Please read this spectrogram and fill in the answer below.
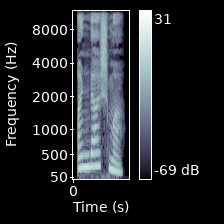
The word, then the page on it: ಅಂಡಾಶ್ಮ: kannada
